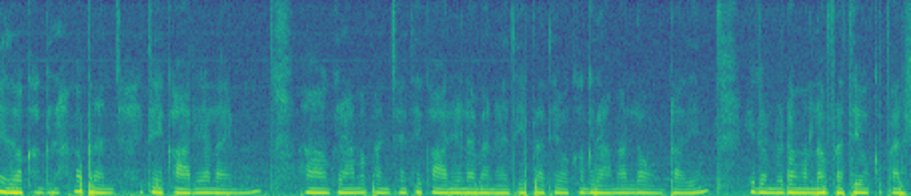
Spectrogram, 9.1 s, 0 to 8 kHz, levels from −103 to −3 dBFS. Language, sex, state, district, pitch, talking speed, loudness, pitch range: Telugu, female, Andhra Pradesh, Manyam, 160 Hz, 145 wpm, -22 LUFS, 155-170 Hz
